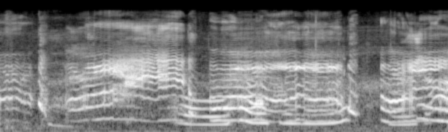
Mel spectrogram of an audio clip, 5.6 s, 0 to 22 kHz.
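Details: Newborn boy's vigorous first cry right after birth following about 3 minutes of pushing: strong, high-pitched long wails with brief breaths between.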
